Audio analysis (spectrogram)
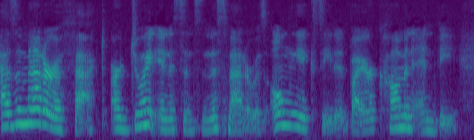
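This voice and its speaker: A woman talks at a very fast pace with lively intonation and vocal fry. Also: medium pitch for a woman. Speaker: transmasculine vlogger. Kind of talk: reading aloud; casual vlog talk. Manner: halting, with fillers and self-corrections.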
